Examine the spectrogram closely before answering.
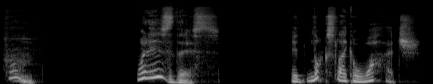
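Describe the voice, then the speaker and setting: A man voicing a timid, gentle female pegasus pony who speaks softly and shyly. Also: a little high, wildly swooping pitch, slow pace, breathy edge, voice pushed up, heavily acted. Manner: soft, meek and shy.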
